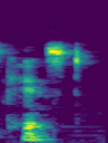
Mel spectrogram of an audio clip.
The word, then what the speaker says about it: kissed: right in the past the pronunciation is kissed as in scaped looked and laughed this has to do with the final voiceless consonants the other words are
